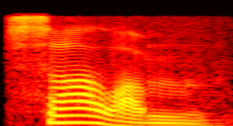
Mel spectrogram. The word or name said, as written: solemn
